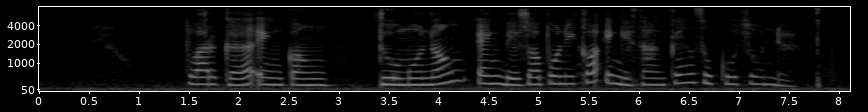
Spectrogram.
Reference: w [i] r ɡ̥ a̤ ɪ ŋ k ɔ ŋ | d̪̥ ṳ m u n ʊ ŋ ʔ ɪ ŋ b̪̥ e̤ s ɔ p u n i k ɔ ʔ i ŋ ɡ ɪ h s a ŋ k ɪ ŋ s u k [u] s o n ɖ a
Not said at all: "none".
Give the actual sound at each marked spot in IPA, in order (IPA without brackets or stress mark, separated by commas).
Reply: a, u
